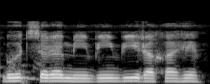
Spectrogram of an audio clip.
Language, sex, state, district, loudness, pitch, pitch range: Hindi, male, Arunachal Pradesh, Longding, -13 LUFS, 150 Hz, 145-155 Hz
